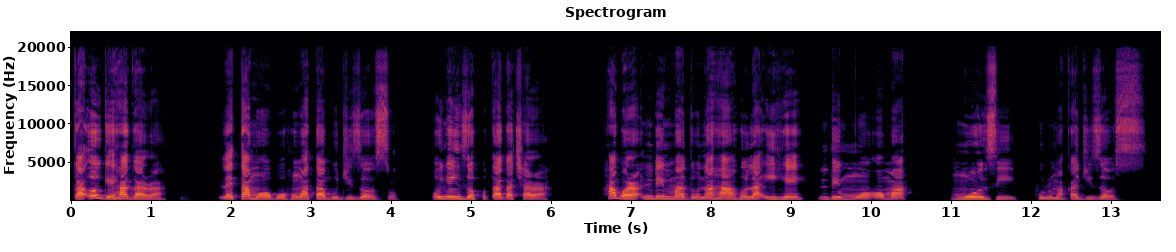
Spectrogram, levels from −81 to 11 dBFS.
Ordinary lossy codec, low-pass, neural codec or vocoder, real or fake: none; none; none; real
